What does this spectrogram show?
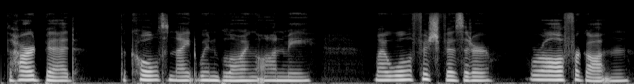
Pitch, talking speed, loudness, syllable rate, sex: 185 Hz, 150 wpm, -16 LUFS, 4.6 syllables/s, female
